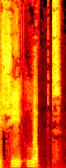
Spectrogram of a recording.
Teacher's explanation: Ed we write, but we hear t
